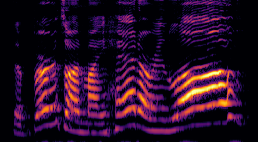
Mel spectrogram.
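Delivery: high, loud disbelieving question; incredulous. Acted. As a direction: exclaim it as a shocked Elephant. Elephant incredulous at news.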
